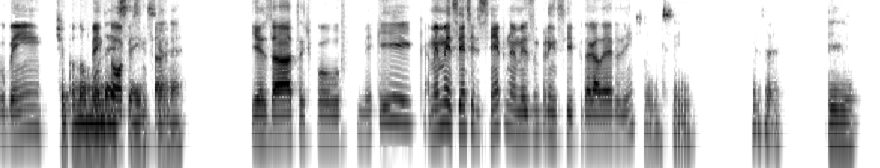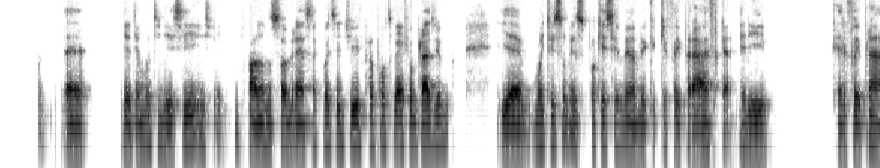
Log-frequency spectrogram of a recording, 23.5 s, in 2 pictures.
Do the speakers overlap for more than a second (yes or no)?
yes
